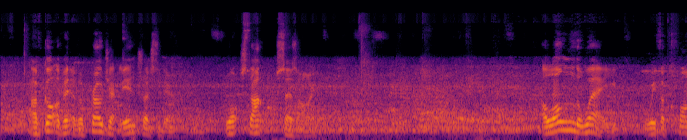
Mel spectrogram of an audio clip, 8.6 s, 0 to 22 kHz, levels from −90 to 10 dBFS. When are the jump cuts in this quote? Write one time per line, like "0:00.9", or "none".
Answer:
0:01.5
